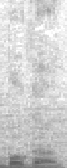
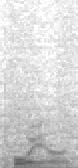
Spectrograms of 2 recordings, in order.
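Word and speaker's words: Bojan: Boyan or Bogan? Boyan. Boyan, got it.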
